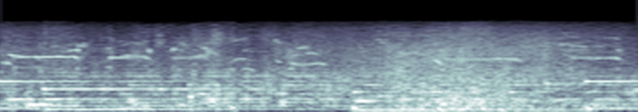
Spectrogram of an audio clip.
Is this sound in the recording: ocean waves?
yes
